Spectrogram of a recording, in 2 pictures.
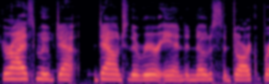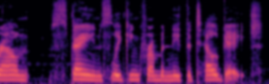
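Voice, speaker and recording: A woman reads a horror visual novel aloud at an even pace, her voice in the middle of the usual range for a woman. She stops now and then for chatty asides and giggles. The sound is close and dry, with no room echo. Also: medium pitch, unhurried, clean tone. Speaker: game streamer.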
